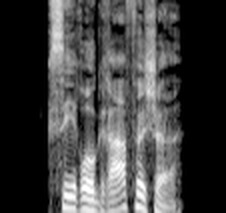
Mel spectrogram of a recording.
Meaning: inflection of xerografisch: 1. strong/mixed nominative/accusative feminine singular 2. strong nominative/accusative plural 3. weak nominative all-gender singular
- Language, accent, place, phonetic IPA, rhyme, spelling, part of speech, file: German, Germany, Berlin, [ˌkseʁoˈɡʁaːfɪʃə], -aːfɪʃə, xerografische, adjective, De-xerografische.ogg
